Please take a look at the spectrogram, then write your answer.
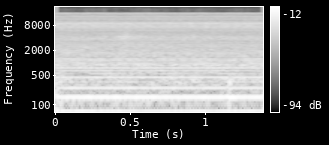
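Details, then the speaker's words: Previously jammed air-cooler fan motor, test run after repair wired in series: steady, even low electrical hum with no scraping or stalling. The motor spins freely and turns in one direction; direction still to be checked against the fan blade. "तो देखिए दोस्तों, ये motor इस तरफ घूमने लगा है।"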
